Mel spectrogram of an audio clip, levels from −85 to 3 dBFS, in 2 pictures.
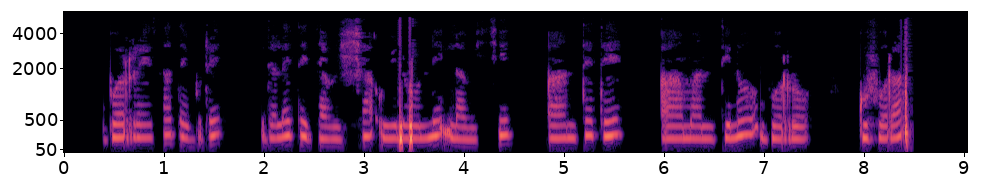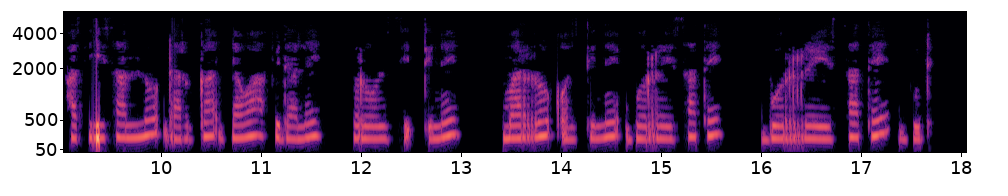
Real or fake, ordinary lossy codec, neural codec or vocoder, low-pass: real; MP3, 24 kbps; none; 5.4 kHz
